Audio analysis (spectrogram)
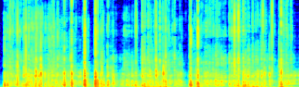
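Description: Fingers strum and scratch the bristles of a white plastic paddle hairbrush held close to the mic. The result is a dense, dry crackling and scratching texture, broken by sharper, louder plucked snaps that die away almost instantly.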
